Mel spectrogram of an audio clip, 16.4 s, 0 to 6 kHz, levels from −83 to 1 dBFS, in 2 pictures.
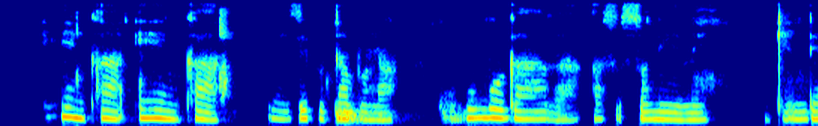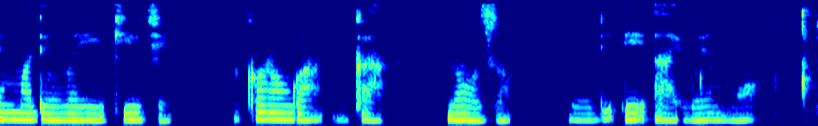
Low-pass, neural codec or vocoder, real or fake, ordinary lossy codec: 5.4 kHz; none; real; none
